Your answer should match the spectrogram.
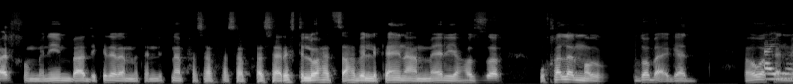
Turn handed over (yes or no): no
